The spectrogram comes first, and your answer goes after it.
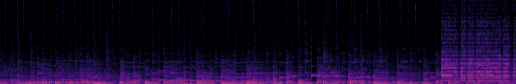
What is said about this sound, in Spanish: Ese es el sonido de las gandolas que llegaron con combustible venezolano,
